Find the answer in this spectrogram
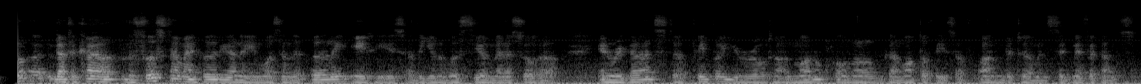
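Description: Over noticeable background noise, a man speaks fairly quickly with fairly even intonation. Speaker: journal editor hosting interview. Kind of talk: formal interview introduction. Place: office.

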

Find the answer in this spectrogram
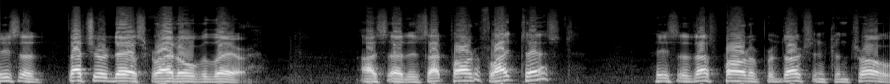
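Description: The man's speech moves along at a very slow pace. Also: quiet background. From Chattanooga, Tennessee; Tennessee. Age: 80s+. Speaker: war veteran; military pilot. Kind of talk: interview answer. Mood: animated, wry humor. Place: home room. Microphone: lapel.

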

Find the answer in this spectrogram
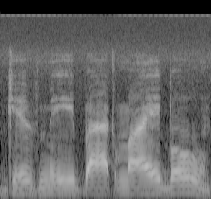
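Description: A man's put-on character voice at medium pitch, with clear background noise. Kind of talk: storytelling.

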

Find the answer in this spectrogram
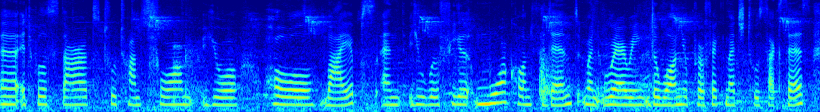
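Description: A woman speaks at a very slow pace in a monotone, flat intonation. Noticeable background noise runs under her voice. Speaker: travel vlogger. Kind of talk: sponsored product presentation. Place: street. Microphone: lapel.

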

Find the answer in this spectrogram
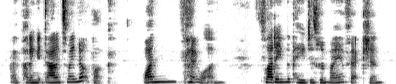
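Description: A woman's fairly high, somewhat breathy voice carries a playful tone. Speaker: ASMR creator. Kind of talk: asmr roleplay. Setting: close-mic, one-to-one roleplay in a bedroom. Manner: soft, playful, teasing, giggly; intimate, slightly possessive yandere act.

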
